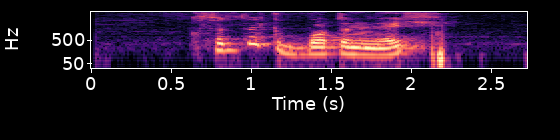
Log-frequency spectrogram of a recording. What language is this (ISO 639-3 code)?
kab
